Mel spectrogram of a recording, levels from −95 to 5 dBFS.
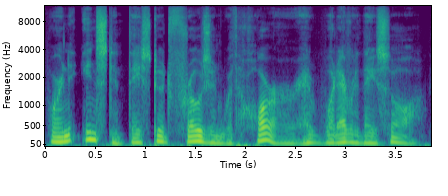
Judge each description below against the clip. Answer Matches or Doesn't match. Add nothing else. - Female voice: Doesn't match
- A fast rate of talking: Doesn't match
